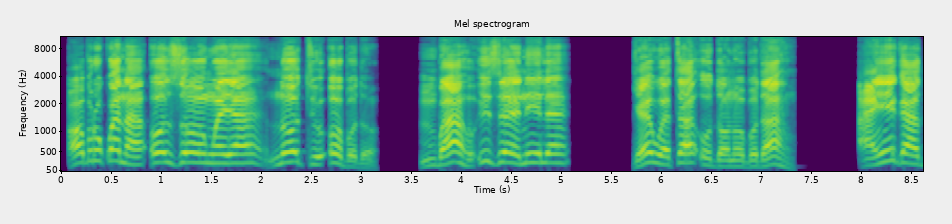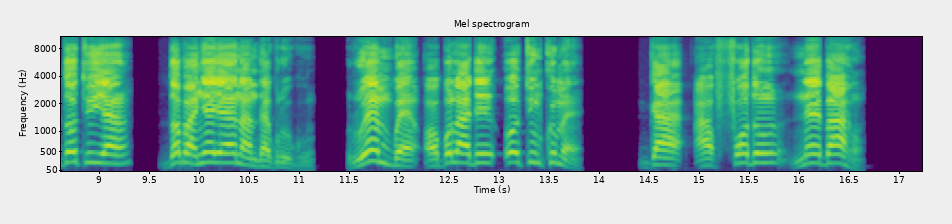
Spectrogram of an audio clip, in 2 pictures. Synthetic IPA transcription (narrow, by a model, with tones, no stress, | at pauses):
ɔ˦bʊ˦ɾʊ˦kʷa˦na˨ʔo˦zo˦o˦ŋʷe˨ja˦no˦tu˨ʔo˦bo˨do̰˨ | ŋ͡m̩˨ɡ͡be˨˦a˦ɦʊ˨ʔi˦zɾe˦˨lniː˦le˦ | ɡe˨˦we˨ta˦ʔʊ˨dɔ˨no˨bo˨da˦ɦʊ̰˨ | a˨ɲɪ˦ɡa˨do˦tu˦ja˦ | dɔ˦ba˨ɲe˦ja˦na˨n̩˨da˨ɡʷu˨ɾṵ˨ɡʷṵ˨ | ɾu˨e˦ŋ͡m̩˨ɡ͡be˨ɔ˨bʊ˦la˦dɪ˦o˦tu˦ŋ̩˨ku˦mḛ˨ | ɡa˨a˨fɔ˦dʊ˦ne˦ba˦a˦ɦʊ̰˨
